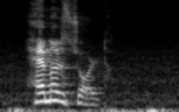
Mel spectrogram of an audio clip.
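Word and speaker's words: Hammarskjöld: इनका नाम था डैग हैमर्सजोल्ट, हैमर्सजोल्ट, के साइलेंट होता है, डैग हैमर्सजोल्ट, ये सेकंड थे, सेक्रेटरी जनरल बहुत सारे रहे, ये सेकंड थे।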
